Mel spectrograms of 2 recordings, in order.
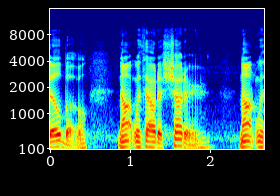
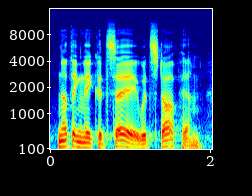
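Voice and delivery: plain reading voice

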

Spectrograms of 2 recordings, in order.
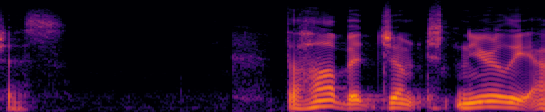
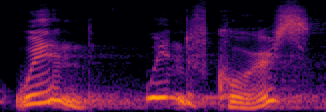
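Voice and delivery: higher, relieved hobbit; pleased hobbit; much slower than usual. A narrator's reading. Bilbo solving Gollum's riddle, relieved. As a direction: announce it with relief. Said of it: "he said".

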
